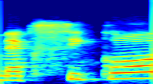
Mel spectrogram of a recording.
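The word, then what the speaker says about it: México: But when you are in Mexico, you have to call it Mexico. Mexico. That is the way that Mexicans pronounce Mexico.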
